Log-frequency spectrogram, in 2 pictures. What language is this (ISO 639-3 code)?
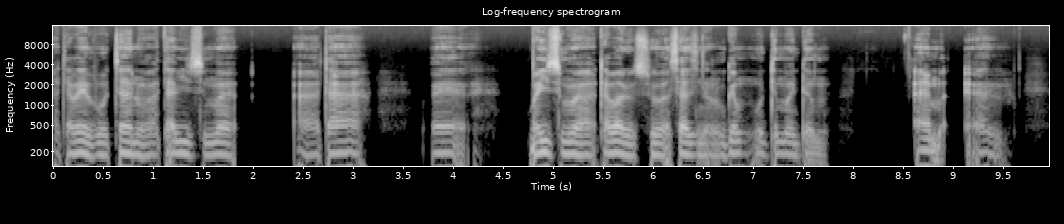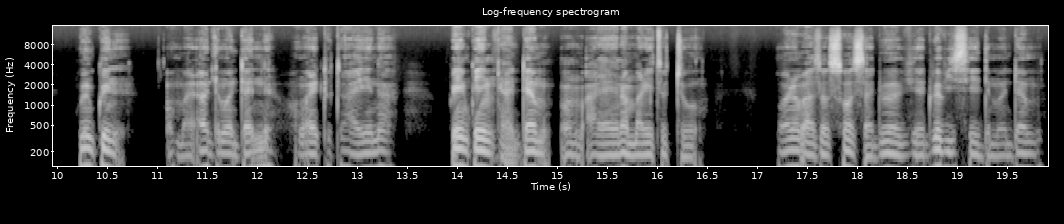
bcs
